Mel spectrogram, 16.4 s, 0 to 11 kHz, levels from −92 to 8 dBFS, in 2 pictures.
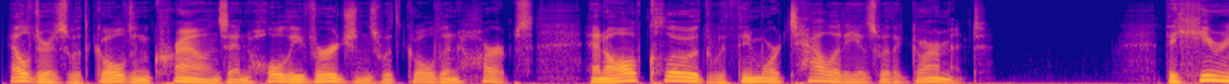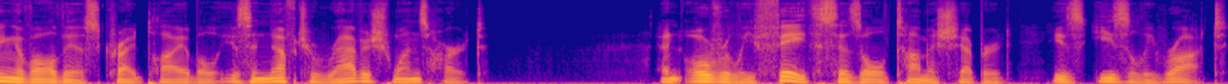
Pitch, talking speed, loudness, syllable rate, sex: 105 Hz, 155 wpm, -18 LUFS, 4.8 syllables/s, male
